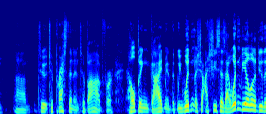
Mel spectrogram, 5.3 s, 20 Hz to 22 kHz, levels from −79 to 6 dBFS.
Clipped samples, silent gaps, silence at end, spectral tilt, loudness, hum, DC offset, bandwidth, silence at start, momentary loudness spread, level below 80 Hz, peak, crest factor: under 0.1%; none; 0 s; -5.5 dB/octave; -32 LUFS; none; under 0.1%; 15 kHz; 0.3 s; 17 LU; -76 dBFS; -10 dBFS; 22 dB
